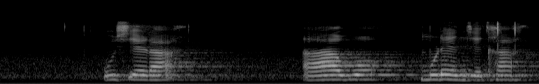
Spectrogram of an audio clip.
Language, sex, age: Venda, female, 18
